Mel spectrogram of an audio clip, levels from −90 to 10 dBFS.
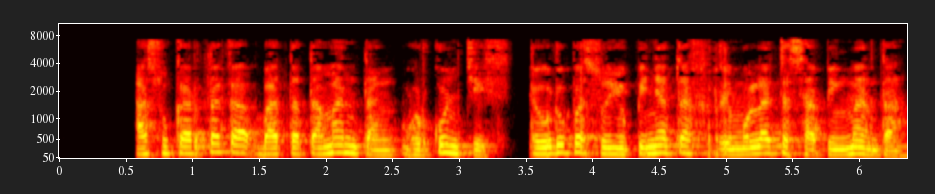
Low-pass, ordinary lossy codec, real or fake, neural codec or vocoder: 7.2 kHz; MP3, 32 kbps; fake; codec, 16 kHz, 16 kbps, FunCodec, trained on Chinese and English, 50 frames a second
